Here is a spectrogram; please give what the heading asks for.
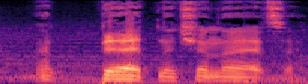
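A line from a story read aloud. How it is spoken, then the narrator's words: Heavy sigh. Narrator (Russian): тяжко вздохнул надзиравший за японцами сотрудник Wargaming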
